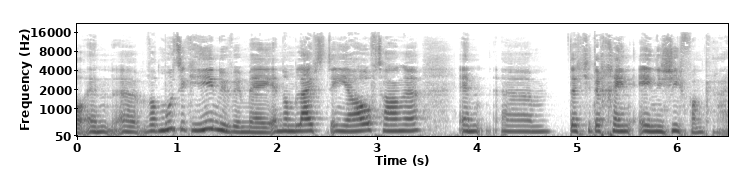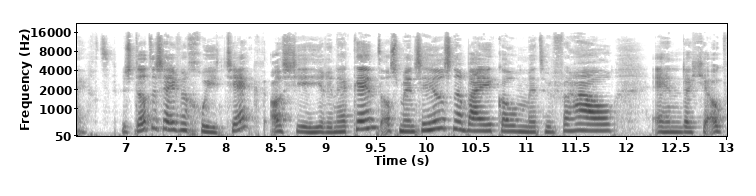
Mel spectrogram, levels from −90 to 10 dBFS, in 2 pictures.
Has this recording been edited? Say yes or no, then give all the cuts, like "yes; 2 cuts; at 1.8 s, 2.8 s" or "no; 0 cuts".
yes; 2 cuts; at 4.8 s, 6.9 s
